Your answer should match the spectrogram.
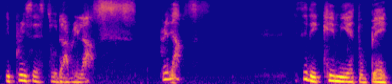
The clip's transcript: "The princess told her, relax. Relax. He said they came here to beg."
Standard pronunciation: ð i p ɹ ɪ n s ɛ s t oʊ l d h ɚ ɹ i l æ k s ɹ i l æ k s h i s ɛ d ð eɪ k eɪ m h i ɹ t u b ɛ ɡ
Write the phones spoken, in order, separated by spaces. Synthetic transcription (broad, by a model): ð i p ɹ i n s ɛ s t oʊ d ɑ ɹ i l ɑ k s ɹ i l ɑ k s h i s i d eɪ k eɪ m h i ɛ t u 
